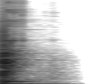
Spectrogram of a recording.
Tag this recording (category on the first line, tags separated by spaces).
Sound effects > Objects / House appliances
Blue-brand Blue-Snowball down foley set spray-can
